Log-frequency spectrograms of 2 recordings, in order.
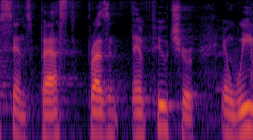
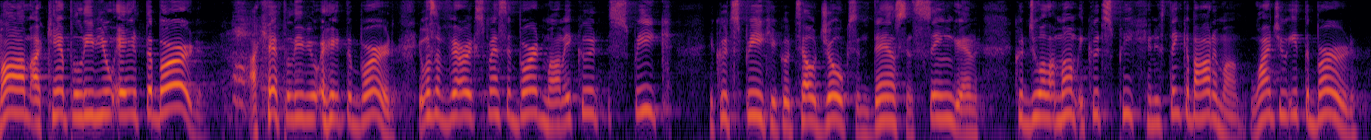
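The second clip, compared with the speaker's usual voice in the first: very mad, high-pitched, angry ranting outburst; 8 semitones higher than usual. Retelling a joke in which a son scolds his mom: imitating a very mad son. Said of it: "So he was very mad".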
